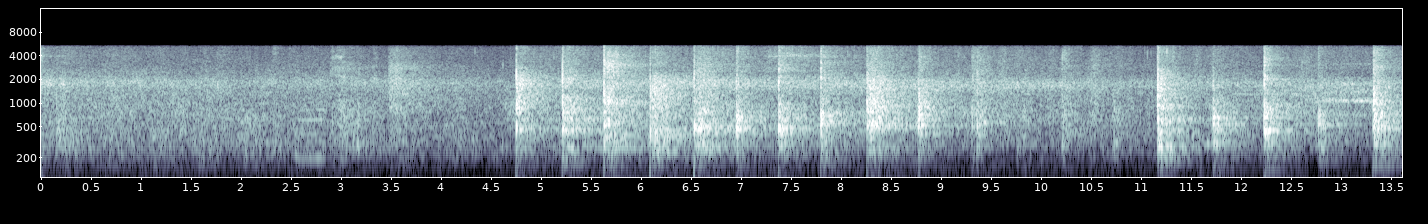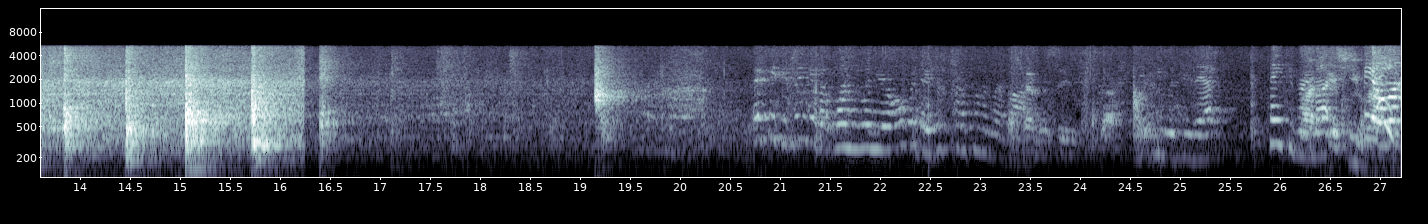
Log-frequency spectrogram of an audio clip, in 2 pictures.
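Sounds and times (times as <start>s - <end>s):
footsteps: 0.0s - 20.0s.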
